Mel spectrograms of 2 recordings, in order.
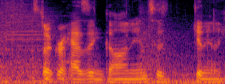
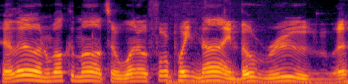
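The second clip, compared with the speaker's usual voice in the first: radio announcer voice, higher and louder; 3 semitones higher, 4 dB louder than usual. After the others praise someone's radio voice, showing one off: radio announcer voice. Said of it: "he's got a pretty good radio voice".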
